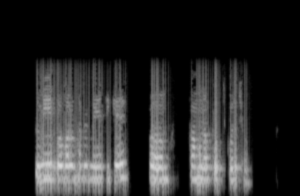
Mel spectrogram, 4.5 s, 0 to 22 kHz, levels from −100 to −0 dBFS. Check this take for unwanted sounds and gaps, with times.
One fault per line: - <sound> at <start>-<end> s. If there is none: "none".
none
